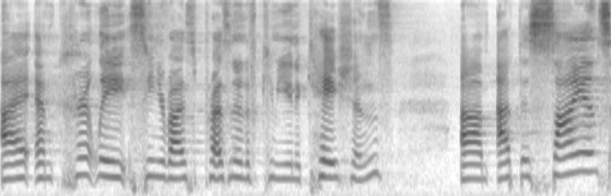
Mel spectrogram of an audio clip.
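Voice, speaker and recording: A woman with an American accent speaks at a fairly slow pace in a fairly high pitch, her pitch varying in an ordinary way over noticeable background noise. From United States. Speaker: PR executive. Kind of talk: keynote talk. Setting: stage with audience.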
